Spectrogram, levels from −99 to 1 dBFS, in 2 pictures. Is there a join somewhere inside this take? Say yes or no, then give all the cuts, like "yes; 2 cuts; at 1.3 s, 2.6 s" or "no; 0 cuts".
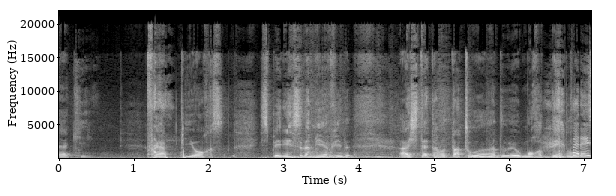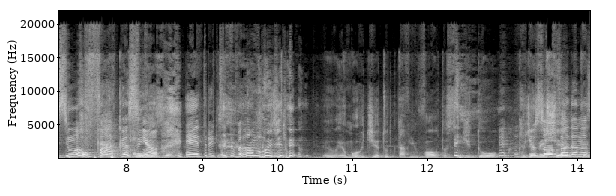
yes; 3 cuts; at 1.2 s, 10.5 s, 13.2 s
